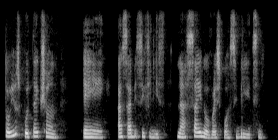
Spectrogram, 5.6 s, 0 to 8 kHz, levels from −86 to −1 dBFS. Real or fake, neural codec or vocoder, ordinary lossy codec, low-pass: fake; codec, 24 kHz, 0.9 kbps, WavTokenizer, medium speech release version 1; none; 7.2 kHz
